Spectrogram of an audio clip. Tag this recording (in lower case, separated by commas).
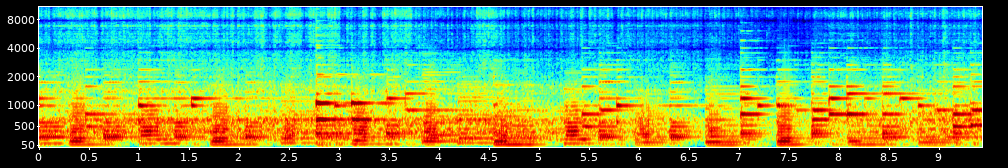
music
